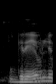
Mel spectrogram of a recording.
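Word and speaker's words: gravely: ठीक है, ग्रेवली, ग्रेवली बोला जाता है, ये प्रोनाउंसिएशन पर ध्यान है।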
